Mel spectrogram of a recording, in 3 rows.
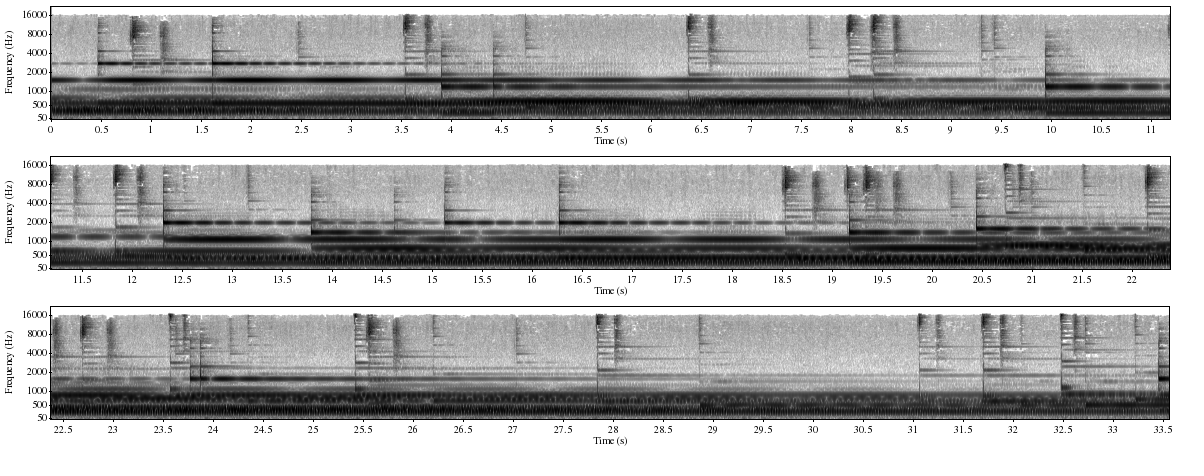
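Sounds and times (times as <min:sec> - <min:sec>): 
long bell with thread noise: 0:00.0 - 0:33.5.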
